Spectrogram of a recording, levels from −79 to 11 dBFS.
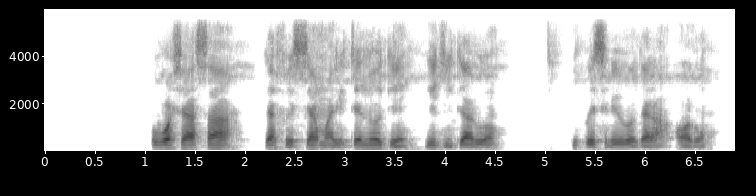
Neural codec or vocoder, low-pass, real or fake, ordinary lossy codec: vocoder, 22.05 kHz, 80 mel bands, WaveNeXt; 5.4 kHz; fake; none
